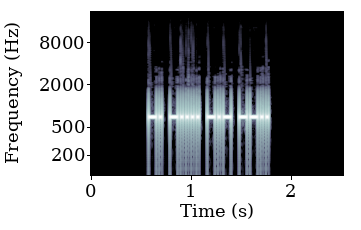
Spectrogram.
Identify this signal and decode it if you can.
Morse code, heard as a keyed tone, about 44 wpm, 690 Hz. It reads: N6KZ
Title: NA SOTA Chaser Callsigns 45wpm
